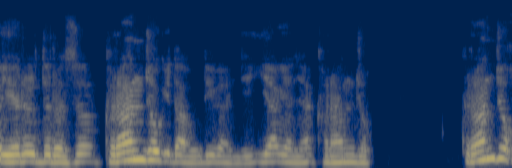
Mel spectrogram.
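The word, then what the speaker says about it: 契丹: 그러니까 뭐 예를 들어서 거란족이다 우리가 이제 이야기하자. 거란족. 거란족 할 땐 이렇게 쓰고 이렇게 씁니다. 글단이라고 쓰고 이걸 거란이라고 읽어요.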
